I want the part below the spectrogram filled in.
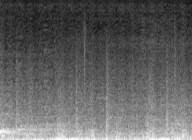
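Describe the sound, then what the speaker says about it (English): A coaster train in the video game Planet Coaster rumbles past with rhythmic clickety-clack of wheels over the track, steady and moderately loud, with no talking. "just as the train's going past"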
